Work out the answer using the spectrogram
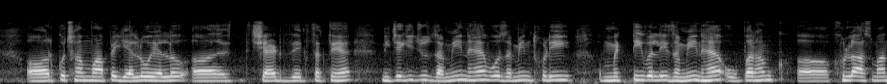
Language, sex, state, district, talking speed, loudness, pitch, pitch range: Hindi, male, Andhra Pradesh, Guntur, 190 wpm, -14 LUFS, 185 Hz, 175-195 Hz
